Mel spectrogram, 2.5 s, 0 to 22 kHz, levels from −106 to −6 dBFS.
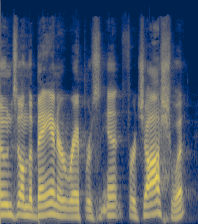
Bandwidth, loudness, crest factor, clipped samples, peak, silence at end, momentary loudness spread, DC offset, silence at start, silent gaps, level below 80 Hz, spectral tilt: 16.5 kHz; -24 LUFS; 18 dB; under 0.1%; -8 dBFS; 0.2 s; 11 LU; under 0.1%; 0 s; none; -70 dBFS; -4.5 dB/octave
